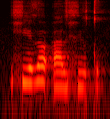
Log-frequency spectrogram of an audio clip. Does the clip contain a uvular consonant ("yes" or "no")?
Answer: no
